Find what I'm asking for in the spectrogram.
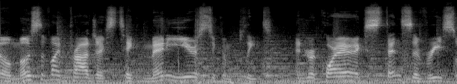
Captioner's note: none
